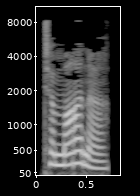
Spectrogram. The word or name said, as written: tamanna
